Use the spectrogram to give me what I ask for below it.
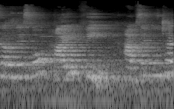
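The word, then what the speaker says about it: hyphae: कैसे प्रोनाउंस करोगे इसको, हाइफी।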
